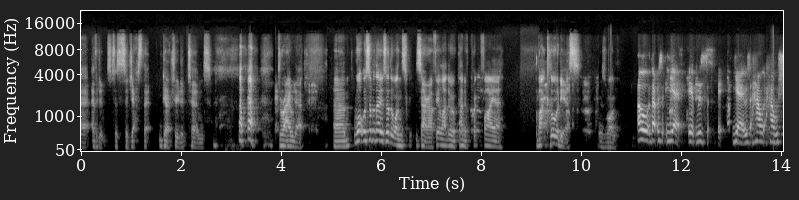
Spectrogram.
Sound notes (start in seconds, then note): 2.6 laughs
